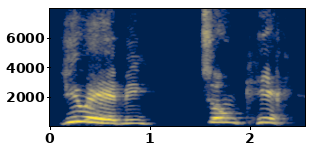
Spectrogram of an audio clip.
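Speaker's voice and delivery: put-on loud, high, mad-sounding outburst in a Scouse accent. Retelling his reply to a man who challenged him, retelling a mad Scouser outburst. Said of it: "they just think we got a mad Scouser here".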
